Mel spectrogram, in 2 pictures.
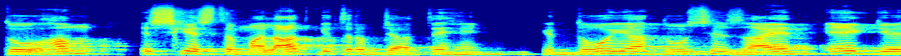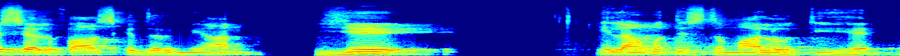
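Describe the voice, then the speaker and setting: Man teaching at a board, echoing hall. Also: a little high. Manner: explains with many pauses and fillers. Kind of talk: classroom lecture at a board. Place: classroom with a board. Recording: long hall reverb.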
